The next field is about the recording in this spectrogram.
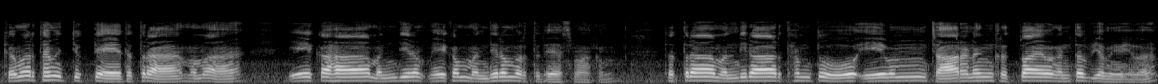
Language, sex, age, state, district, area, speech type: Sanskrit, male, 18-30, Tamil Nadu, Kanchipuram, urban, spontaneous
